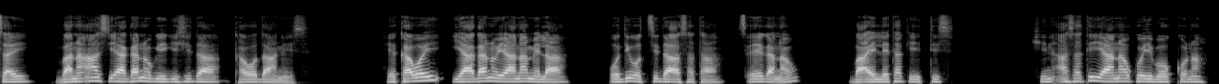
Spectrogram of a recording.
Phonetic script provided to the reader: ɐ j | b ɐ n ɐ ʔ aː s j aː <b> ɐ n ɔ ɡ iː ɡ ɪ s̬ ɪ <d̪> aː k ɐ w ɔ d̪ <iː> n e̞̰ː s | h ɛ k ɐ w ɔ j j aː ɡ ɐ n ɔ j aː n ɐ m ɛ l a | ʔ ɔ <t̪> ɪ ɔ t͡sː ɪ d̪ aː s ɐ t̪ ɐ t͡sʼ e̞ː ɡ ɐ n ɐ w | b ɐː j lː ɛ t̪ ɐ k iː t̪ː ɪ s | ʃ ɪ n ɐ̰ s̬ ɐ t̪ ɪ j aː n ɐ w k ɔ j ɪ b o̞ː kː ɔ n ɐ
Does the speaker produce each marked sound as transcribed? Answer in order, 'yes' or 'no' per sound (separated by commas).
no, yes, no, no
